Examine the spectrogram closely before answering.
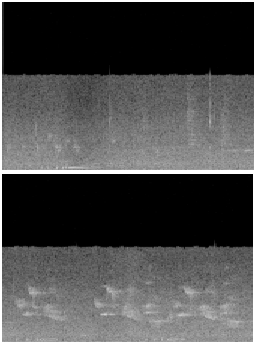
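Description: Pigeon cooing: a low rolling coo about a second in and a longer one from about four to six seconds in. Small birds chirp high and rapidly from about three and a half seconds on, over a steady low background rumble.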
